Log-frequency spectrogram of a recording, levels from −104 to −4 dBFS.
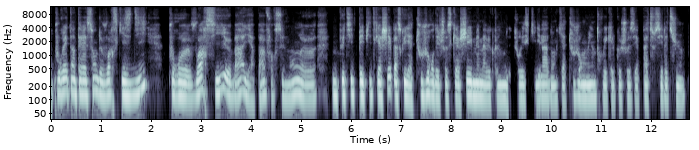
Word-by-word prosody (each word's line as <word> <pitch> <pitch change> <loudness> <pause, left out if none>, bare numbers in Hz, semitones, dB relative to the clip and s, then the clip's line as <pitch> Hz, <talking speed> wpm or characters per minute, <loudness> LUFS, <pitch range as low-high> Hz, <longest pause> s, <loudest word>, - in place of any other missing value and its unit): pourrait 140 +4 +1
être 150 0 -5
intéressant 135 +1 +2
de 135 - +2
voir 130 +2 0
ce - - -4
qui 130 -1 +4
se 120 - +1
dit, 150 - 0 0.4
pour, 125 -1 +2
heu, 115 -1 +3
voir 130 +9 +1
si, 140 +7 +1
heu, 130 - +2
bah 125 +6 -2
il 135 - 0
y - - -5
a 100 - -11
pas 120 +7 -5
forcément, 120 +1 -2
heu, 110 -1 -3 0.3
une 125 - +1
petite 130 +1 -1
pépite 125 0 0
cachée. 125 +7 +5
Parce 125 -5 +2
qu'il 120 - +3
y - - +3
a 105 - -1
toujours 125 +2 0
des 110 -1 0
choses 110 0 +1
cachées, 115 +4 +4
même 115 -1 +4
avec 110 -1 -3
le 110 - -2
nombre 110 0 +2
de - - -14
touriste 110 -1 -4
qu'il 110 - -5
y - - -3
a, 110 0 -1
donc 105 -1 -5
il - - -5
y - - -3
a - - -14
toujours 115 +1 -4
moyen 110 +1 +3
de 115 - -4
trouver 105 -2 -5
quelque 105 +1 -8
chose. 105 0 -4
Il - - -6
y - - -5
a - - -15
pas 105 - -4
de - - -5
souci 105 - 0
là-dessus, 105 0 -1
hein. 95 - -7
120 Hz, 280 wpm, -25 LUFS, 110-130 Hz, 0.4 s, cachée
